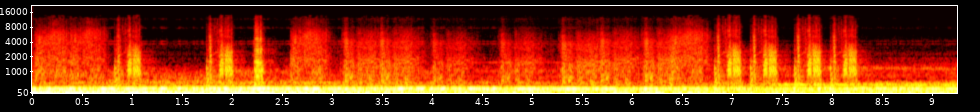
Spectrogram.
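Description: Footsteps tap slowly on a wooden floor.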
